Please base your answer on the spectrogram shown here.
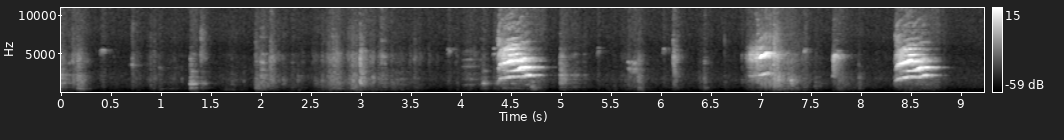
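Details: Red siskins; scattered soft clicks and rustles lead into three bright, nasal calls with stacked harmonics near the end, spaced one to two seconds apart.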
